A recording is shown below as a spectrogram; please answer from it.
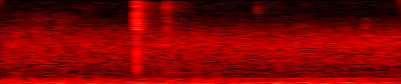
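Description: Steady low rumble of outdoor background noise, with a single short sharp click about two-thirds of a second in.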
